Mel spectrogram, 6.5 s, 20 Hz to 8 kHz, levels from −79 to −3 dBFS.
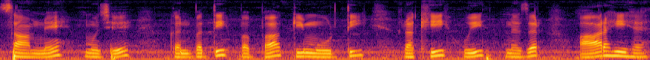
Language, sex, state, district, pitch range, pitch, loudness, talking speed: Hindi, male, Madhya Pradesh, Katni, 125-160 Hz, 135 Hz, -17 LUFS, 110 wpm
